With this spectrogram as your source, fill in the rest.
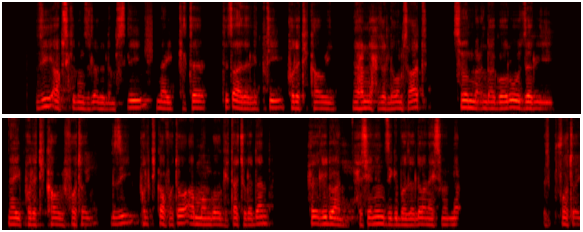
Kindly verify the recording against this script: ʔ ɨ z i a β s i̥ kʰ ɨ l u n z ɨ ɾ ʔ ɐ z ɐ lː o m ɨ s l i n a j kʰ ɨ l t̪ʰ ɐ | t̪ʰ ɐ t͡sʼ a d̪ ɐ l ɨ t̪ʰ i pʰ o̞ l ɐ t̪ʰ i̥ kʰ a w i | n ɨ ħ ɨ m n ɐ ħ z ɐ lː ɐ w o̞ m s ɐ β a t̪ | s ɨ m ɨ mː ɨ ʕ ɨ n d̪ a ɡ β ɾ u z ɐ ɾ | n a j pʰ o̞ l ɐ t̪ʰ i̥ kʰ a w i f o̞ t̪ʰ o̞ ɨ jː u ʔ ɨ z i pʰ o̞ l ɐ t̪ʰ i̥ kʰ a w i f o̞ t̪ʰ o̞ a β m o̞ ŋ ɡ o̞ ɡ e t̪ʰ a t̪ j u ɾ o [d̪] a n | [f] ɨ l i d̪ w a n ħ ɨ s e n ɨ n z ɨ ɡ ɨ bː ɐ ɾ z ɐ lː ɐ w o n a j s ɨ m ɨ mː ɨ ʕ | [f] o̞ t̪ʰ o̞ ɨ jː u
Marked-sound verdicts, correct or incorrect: correct, incorrect, correct

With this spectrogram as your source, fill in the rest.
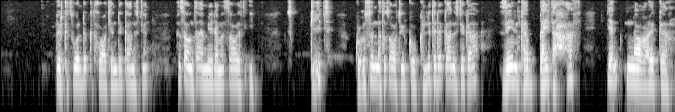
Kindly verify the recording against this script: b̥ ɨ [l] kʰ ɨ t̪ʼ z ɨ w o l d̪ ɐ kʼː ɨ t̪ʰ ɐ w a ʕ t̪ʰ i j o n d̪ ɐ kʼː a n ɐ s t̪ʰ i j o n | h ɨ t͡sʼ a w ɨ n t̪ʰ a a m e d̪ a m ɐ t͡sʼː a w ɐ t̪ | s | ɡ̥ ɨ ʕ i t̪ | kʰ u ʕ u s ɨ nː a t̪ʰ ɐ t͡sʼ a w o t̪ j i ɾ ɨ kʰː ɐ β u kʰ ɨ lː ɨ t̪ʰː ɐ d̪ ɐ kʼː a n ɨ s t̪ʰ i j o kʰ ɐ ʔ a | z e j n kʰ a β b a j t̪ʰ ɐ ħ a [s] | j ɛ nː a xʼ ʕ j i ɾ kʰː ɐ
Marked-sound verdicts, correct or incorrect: incorrect, incorrect

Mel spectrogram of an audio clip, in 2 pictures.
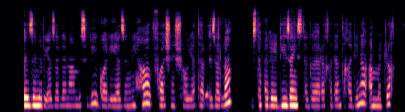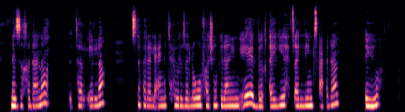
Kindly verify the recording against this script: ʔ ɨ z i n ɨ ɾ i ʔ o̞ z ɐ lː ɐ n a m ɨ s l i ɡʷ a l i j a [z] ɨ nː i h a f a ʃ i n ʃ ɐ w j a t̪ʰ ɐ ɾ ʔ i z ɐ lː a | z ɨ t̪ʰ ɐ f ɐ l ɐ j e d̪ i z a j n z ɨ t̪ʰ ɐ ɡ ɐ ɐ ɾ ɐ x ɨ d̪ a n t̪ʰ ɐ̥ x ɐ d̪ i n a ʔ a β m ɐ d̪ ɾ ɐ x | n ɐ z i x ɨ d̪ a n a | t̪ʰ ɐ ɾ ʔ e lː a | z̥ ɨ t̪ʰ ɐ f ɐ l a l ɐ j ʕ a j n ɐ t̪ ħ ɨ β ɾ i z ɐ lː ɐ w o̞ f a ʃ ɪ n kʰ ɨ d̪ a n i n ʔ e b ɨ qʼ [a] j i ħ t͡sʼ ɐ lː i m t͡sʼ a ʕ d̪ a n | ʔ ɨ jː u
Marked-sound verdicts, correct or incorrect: correct, incorrect

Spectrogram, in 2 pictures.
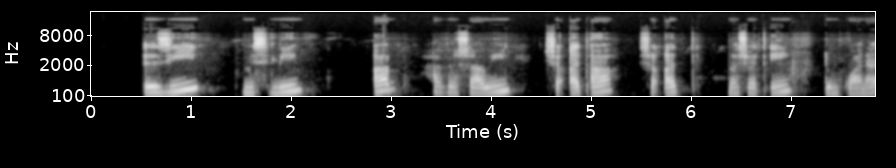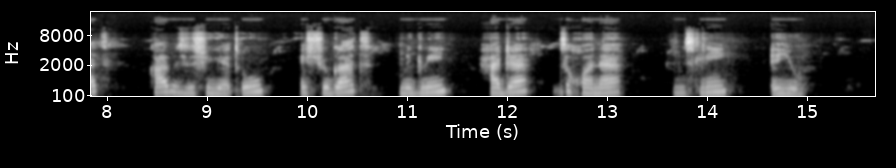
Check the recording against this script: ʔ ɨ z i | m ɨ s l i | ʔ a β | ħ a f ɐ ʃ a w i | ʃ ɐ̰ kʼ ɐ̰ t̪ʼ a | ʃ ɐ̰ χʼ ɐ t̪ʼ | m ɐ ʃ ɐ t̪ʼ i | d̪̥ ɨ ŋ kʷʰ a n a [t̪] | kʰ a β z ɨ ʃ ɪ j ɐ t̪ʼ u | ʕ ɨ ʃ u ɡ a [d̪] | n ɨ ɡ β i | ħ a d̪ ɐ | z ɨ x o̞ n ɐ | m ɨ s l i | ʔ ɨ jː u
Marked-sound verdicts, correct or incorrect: correct, incorrect

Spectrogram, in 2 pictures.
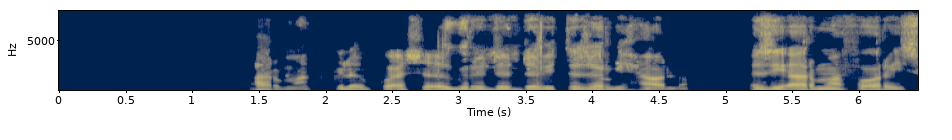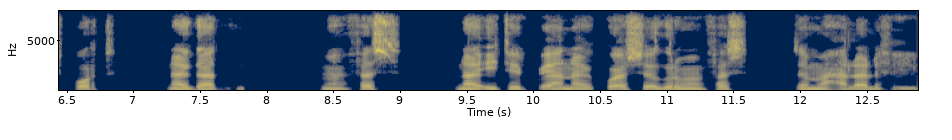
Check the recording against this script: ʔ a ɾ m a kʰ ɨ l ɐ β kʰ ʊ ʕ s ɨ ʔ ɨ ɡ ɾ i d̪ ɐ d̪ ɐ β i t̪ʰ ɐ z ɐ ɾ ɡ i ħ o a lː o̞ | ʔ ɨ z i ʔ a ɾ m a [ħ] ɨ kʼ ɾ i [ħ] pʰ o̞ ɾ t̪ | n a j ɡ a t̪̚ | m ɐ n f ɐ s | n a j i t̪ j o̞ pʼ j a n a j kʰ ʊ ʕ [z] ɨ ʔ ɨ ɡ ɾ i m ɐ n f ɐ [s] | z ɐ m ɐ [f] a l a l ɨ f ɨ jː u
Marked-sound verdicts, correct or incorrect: incorrect, incorrect, incorrect, correct, incorrect

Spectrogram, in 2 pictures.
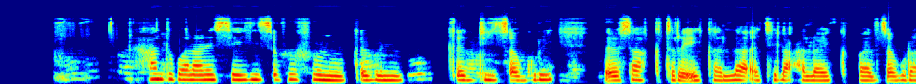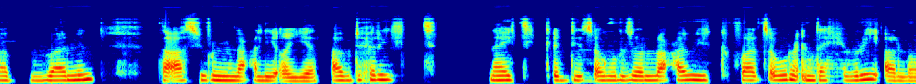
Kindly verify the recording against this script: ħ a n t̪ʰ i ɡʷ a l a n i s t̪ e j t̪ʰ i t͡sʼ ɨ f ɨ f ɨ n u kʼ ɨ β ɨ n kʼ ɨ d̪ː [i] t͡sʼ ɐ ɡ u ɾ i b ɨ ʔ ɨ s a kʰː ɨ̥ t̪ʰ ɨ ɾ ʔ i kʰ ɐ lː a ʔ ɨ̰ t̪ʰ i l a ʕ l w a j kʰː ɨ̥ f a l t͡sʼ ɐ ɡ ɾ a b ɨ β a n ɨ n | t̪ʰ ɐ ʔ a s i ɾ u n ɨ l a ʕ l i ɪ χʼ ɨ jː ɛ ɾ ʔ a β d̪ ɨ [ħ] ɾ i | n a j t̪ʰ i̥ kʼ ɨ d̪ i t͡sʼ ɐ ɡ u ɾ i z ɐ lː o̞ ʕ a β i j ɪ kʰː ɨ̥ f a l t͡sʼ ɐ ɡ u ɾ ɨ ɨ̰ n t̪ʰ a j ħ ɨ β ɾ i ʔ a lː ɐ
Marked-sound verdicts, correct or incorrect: correct, correct

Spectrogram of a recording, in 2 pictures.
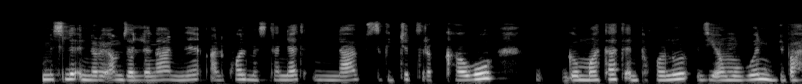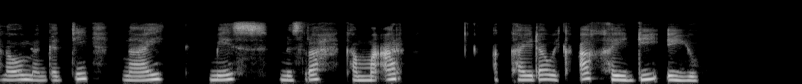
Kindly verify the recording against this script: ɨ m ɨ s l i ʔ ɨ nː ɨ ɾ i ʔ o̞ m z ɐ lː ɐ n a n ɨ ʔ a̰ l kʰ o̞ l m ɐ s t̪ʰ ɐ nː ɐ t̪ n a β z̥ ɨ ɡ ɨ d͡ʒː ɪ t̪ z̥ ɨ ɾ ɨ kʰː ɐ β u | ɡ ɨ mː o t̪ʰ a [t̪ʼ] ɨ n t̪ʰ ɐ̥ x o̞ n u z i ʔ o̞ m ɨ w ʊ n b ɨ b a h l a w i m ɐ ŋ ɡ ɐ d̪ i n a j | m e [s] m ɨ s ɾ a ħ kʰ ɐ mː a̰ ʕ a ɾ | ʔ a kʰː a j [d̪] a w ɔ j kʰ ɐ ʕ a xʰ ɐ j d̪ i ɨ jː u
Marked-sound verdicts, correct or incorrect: incorrect, correct, correct

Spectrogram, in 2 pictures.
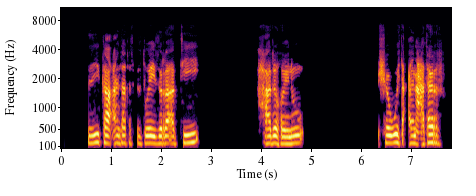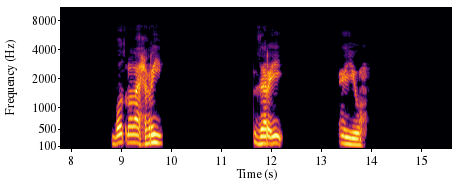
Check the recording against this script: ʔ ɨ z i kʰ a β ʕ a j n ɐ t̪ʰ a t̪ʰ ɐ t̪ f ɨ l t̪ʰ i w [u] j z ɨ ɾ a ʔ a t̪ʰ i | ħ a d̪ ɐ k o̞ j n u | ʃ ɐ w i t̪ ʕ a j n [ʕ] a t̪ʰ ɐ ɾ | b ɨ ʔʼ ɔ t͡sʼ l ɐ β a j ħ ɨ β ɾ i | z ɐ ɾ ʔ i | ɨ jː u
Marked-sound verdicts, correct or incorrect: incorrect, correct

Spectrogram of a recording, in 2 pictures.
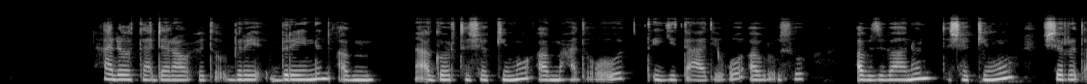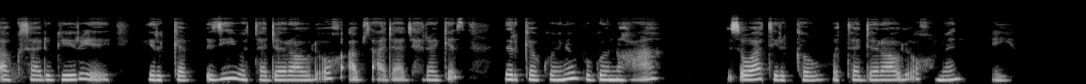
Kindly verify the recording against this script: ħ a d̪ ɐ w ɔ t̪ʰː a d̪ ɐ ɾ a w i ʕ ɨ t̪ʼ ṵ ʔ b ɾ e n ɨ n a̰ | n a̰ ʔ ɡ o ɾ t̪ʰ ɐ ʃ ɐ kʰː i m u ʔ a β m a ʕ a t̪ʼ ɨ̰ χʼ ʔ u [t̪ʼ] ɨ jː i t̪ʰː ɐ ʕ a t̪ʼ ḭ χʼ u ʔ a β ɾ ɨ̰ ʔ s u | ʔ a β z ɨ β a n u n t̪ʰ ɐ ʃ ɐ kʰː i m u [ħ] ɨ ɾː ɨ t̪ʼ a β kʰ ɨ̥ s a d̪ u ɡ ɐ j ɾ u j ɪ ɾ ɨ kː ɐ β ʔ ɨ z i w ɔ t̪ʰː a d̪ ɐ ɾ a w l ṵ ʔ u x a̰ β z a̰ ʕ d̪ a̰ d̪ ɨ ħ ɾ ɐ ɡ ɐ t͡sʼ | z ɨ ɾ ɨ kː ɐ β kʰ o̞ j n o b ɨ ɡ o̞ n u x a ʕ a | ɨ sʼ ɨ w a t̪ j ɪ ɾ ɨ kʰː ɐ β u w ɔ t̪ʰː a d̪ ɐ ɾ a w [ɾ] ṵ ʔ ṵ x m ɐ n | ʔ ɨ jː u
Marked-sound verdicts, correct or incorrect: correct, incorrect, incorrect

